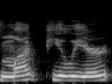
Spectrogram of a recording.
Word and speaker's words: Montpelier: title for one reason most people don't know how to pronounce it let me just set the record straight and say it's montpelier the capital of Vermont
